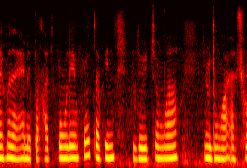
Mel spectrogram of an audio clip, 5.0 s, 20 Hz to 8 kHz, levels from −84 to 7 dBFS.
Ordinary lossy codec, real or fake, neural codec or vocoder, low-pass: AAC, 48 kbps; fake; codec, 16 kHz, 2 kbps, X-Codec, WavLM features, trained on Multilingual LibriSpeech; 7.2 kHz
